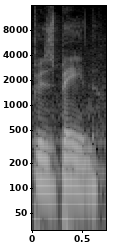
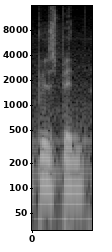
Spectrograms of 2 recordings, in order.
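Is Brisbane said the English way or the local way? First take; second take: English; local. First: The name is said with an English pronunciation. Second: The name is said with the local pronunciation. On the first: The speaker calls it wrong. "me being English and like pronouncing it as a sort, I said Brisbane, which is apparently not correct" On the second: The speaker calls it right. "It's actually Brisbane"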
